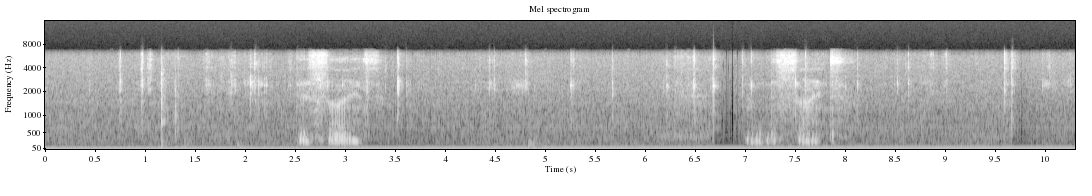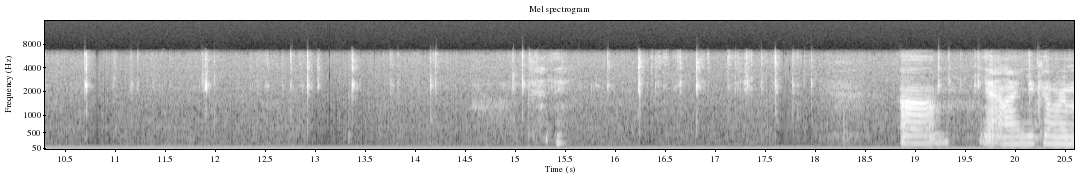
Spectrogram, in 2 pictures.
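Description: Small plastic clicks and ticks come as a hook works rubber bands on a plastic loom.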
